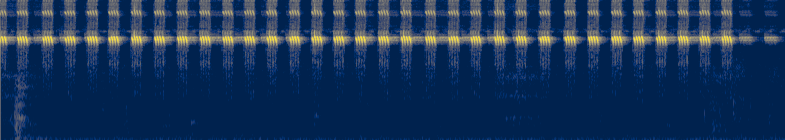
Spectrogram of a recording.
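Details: Cricket chirping steadily, a high pulsed tone with a faint overtone, roughly two chirps each second, stopping just before the end, over a low steady hum.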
